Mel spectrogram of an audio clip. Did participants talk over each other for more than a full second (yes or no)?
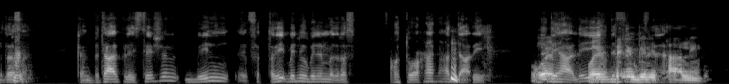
yes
